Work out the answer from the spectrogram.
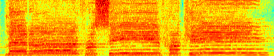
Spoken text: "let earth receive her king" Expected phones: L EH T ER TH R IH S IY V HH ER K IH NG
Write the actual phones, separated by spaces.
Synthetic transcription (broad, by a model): L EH T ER F R IH S IY V HH ER K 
